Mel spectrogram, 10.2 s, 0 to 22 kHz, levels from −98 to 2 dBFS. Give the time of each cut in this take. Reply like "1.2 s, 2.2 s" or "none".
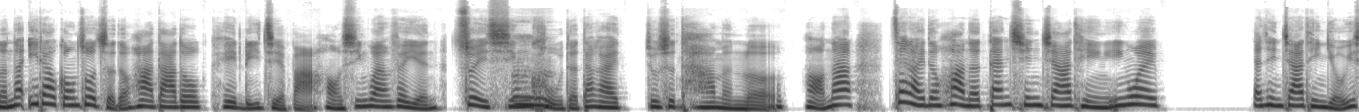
3.3 s, 5.9 s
